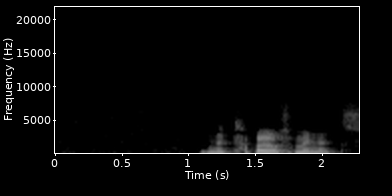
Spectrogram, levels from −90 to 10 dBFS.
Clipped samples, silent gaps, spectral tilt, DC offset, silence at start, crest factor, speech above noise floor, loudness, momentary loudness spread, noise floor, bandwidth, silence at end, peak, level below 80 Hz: under 0.1%; none; -6.5 dB/octave; under 0.1%; 1.1 s; 20 dB; 45 dB; -42 LUFS; 9 LU; -86 dBFS; 7.2 kHz; 0.2 s; -26 dBFS; -84 dBFS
